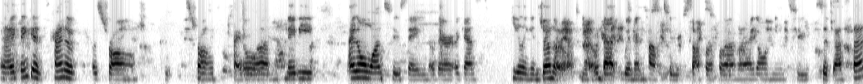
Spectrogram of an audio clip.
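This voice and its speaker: A woman with a Korean accent talks at a moderate pace and medium pitch, her pitch varying in an ordinary way while her loudness swings widely. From South Korea, later Canada. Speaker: poet and translator. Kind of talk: interview.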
